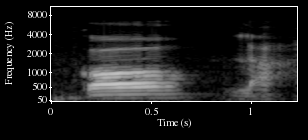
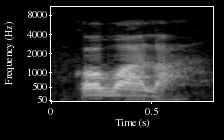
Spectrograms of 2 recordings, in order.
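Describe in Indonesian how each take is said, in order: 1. Bunyi a panjang menggantikan bunyi w. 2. Bunyi w terdengar di antara suku kata. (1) "wa tu ditukar jadi alif" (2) "kalau kita nak hidupkan waw sebenar, bunyi dia begini"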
